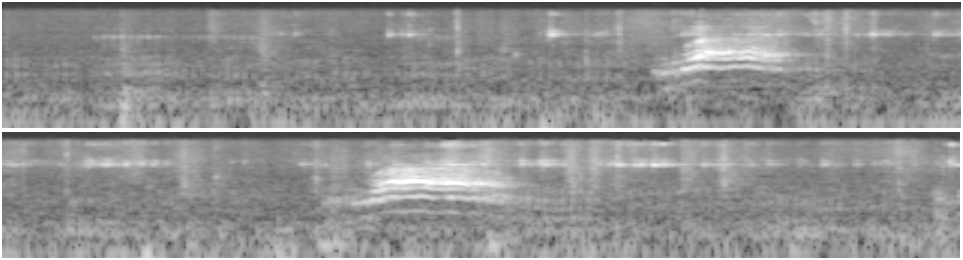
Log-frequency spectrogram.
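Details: Cat with a squirrel-like tail meowing twice, each meow drawn out and wavering, first rising then falling, about three seconds apart in an otherwise quiet setting.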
